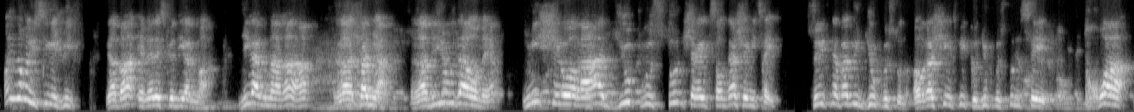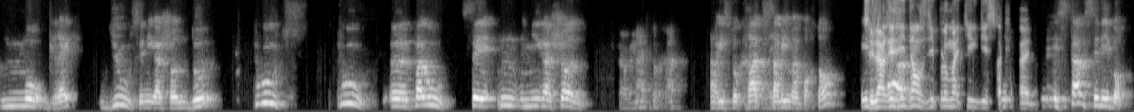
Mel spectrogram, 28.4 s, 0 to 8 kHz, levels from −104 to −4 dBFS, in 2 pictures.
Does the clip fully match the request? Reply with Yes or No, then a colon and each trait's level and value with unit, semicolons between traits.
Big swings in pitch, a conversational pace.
No: wide, 7.5 semitones; slow, 135 wpm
